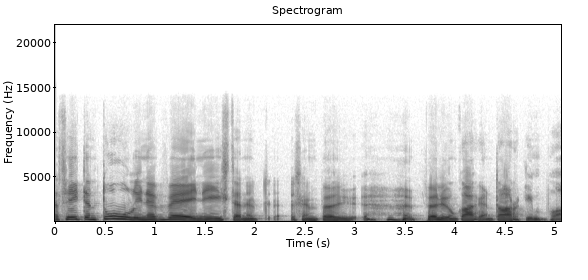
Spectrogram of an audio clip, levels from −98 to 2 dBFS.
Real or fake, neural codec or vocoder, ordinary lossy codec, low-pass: real; none; none; 14.4 kHz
